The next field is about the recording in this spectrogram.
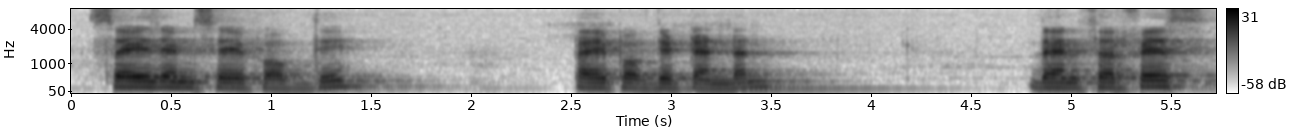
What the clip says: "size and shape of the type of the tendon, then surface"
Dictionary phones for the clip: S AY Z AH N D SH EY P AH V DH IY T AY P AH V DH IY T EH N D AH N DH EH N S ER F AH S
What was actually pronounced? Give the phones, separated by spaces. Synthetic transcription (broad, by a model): S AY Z AH N D S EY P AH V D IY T AY P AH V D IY T EH N D AH N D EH N S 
